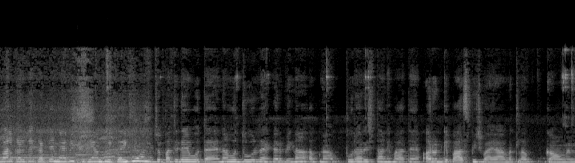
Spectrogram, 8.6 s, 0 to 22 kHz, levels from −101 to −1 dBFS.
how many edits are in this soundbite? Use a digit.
2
